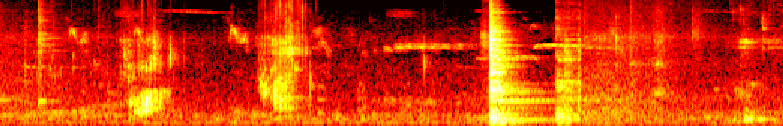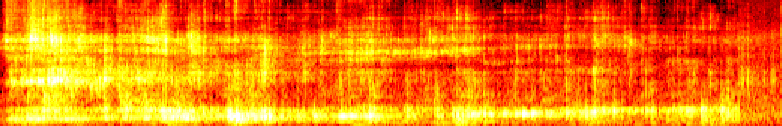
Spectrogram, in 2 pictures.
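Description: Liquid being poured into a container for about five seconds, after a single sharp clink about three seconds in.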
